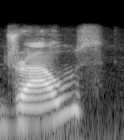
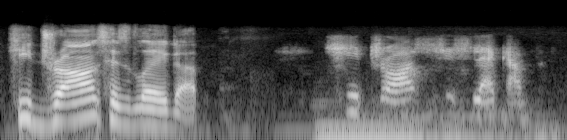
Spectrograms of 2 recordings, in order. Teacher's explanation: the AW is only an ah sound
